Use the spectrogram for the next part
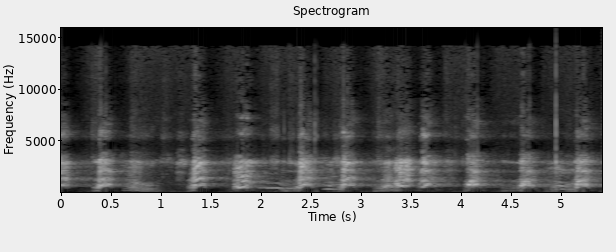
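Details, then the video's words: Dachshunds on a possum found raiding olives, barking rapidly and evenly, about two barks a second throughout, with some whiny tone mixed in. "Dachshunds Find Olive Raiding Possum"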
